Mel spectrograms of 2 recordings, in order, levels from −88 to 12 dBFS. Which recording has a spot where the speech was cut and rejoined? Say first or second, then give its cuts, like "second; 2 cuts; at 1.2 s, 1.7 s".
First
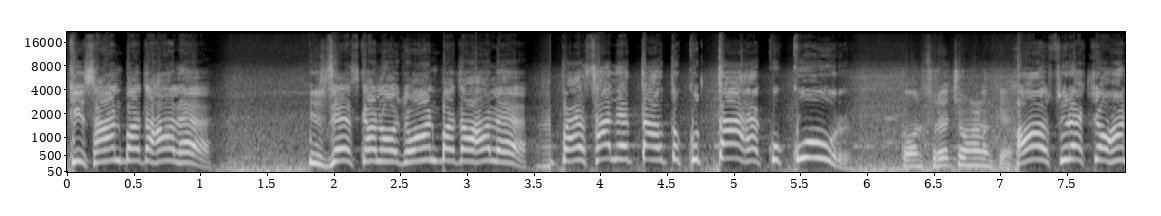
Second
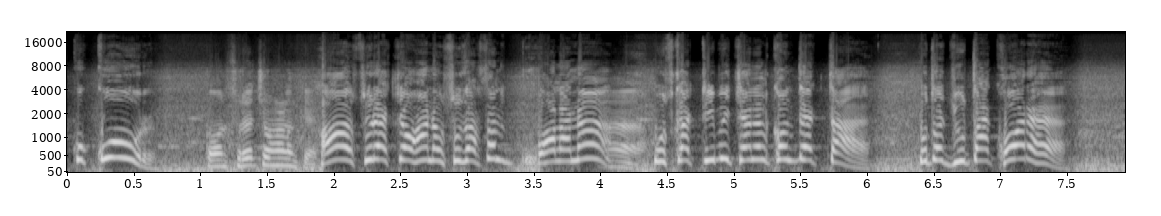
first; 1 cut; at 3.7 s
